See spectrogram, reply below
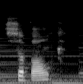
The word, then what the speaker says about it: Suffolk: According to the Soulfuck. This is not what I meant to say. Suffolk. How do you say that? Like, is it Suffolk? Not Soulfuck. It's close.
